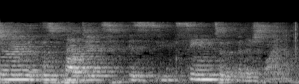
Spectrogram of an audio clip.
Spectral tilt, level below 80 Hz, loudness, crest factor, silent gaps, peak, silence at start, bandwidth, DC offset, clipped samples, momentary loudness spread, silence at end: -5 dB/octave; -36 dBFS; -18 LUFS; 16 dB; none; -2 dBFS; 0 s; 7.6 kHz; under 0.1%; under 0.1%; 10 LU; 0 s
